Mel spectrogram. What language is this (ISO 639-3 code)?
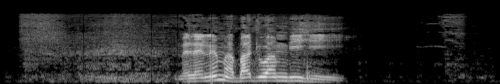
bkh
